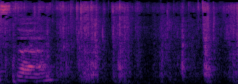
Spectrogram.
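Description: Packaging crinkling and rustling in irregular crackles as a cross-stitch kit in a black bag is pulled out and handled.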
